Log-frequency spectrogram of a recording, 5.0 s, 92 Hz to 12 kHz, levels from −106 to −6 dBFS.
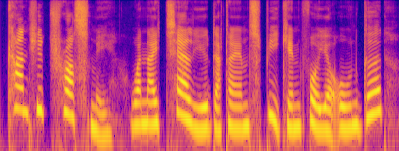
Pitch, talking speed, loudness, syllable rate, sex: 230 Hz, 190 wpm, -16 LUFS, 3.8 syllables/s, female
